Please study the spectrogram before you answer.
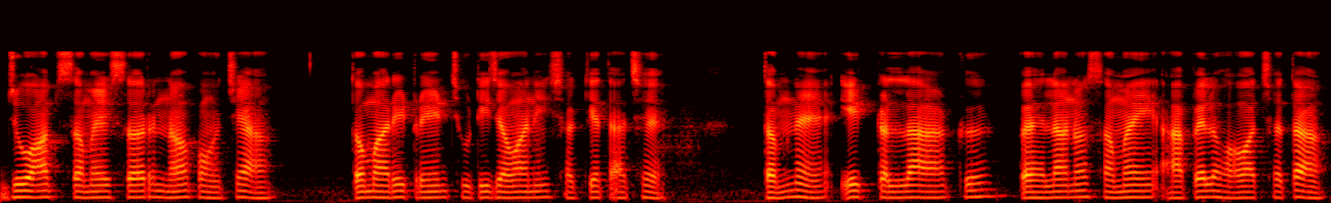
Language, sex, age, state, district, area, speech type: Gujarati, male, 18-30, Gujarat, Anand, rural, spontaneous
